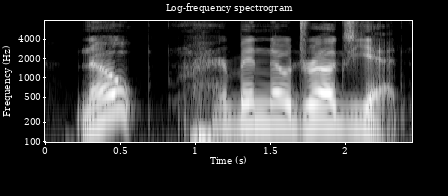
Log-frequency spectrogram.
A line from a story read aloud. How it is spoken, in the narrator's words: Norm said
